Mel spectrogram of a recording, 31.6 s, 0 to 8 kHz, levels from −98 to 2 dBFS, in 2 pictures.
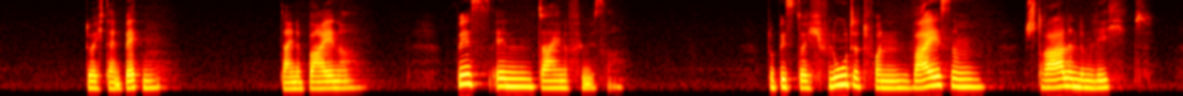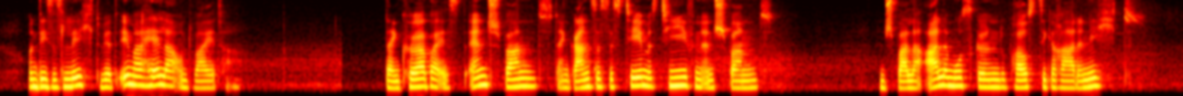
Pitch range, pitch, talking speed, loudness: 180-225 Hz, 200 Hz, 80 wpm, -21 LUFS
